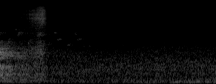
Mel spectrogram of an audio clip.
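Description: Near silence: faint outdoor background, after a short high hiss in the first half second.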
